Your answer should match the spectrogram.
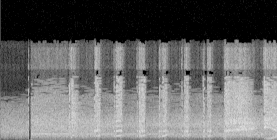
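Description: CB radio receiver between transmissions: a moment of static hiss, a click as a station keys up, then a steady hum-like tone under choppy, garbled noise pulsing about three or four times a second.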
